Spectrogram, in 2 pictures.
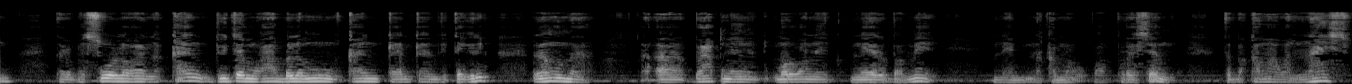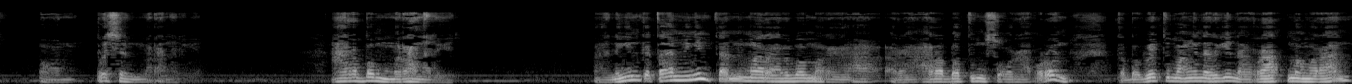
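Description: From start to finish, the speech has heavy damage in the treble, and nothing reaches above 11.8 kHz. The likely cause is HE-AAC compression at a low bitrate, around 16 kbps. The treble is rebuilt from copied lower bands, so s sounds turn gritty and lispy.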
